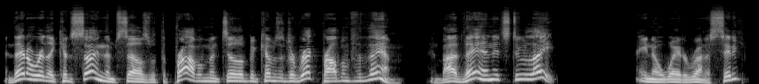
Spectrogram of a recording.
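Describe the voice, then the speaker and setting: A man's voice: a little high, sing-song, fairly quick, fairly bright tone, dry recording, clean studio sound. A man playing a brash sheriff's lieutenant and proud armor mechanic in a video game, blunt, sardonic and salty-tongued. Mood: frank, opinionated. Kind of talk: video game character dialogue.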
